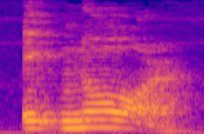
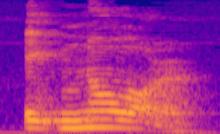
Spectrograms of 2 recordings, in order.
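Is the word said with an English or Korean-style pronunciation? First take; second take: English; English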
